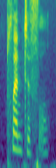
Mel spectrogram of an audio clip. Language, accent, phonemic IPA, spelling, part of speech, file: English, US, /ˈplɛntɪfl̩/, plentiful, adjective, En-us-plentiful.ogg
- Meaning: 1. Existing in large number or ample amount 2. Yielding abundance; fruitful 3. Lavish; profuse; prodigal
